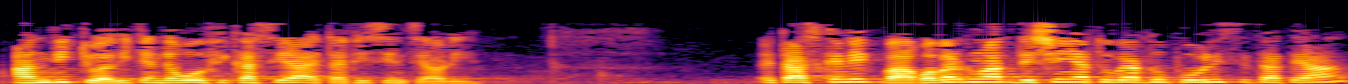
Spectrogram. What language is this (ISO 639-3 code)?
eus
